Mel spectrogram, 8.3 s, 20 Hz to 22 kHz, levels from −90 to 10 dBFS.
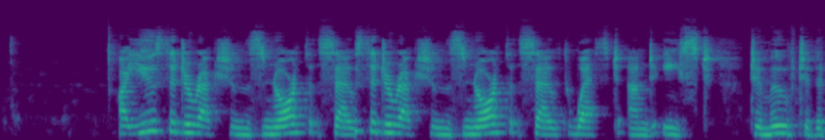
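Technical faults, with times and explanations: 3.54 to 5.55 s, stream segment repeated: about 2 s of speech plays a second time. The player queued the same segment twice, so the audio jumps back and repeats. A small blip marks the jump, where the two copies meet without a smooth join.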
